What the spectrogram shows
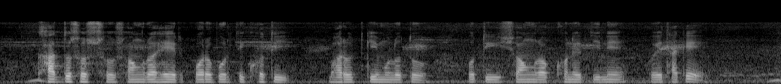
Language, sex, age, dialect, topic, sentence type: Bengali, male, 60-100, Rajbangshi, agriculture, statement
